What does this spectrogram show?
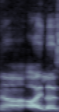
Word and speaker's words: Euler: So today we call it an Eulerian circuit in Euler's honor. And... of course, remember, it's Euler, okay?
